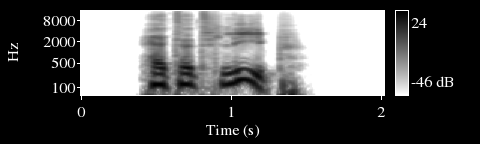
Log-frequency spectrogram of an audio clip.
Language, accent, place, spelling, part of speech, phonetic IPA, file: German, Germany, Berlin, hättet lieb, verb, [ˌhɛtət ˈliːp], De-hättet lieb.ogg
- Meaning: second-person plural subjunctive II of lieb haben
